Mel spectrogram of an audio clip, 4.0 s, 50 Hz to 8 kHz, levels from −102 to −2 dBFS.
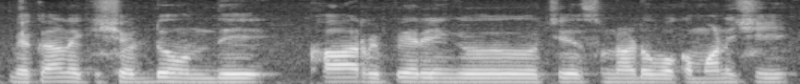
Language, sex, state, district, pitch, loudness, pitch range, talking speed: Telugu, male, Telangana, Nalgonda, 140 Hz, -16 LUFS, 140-150 Hz, 120 wpm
